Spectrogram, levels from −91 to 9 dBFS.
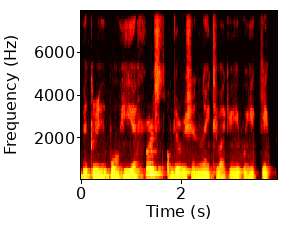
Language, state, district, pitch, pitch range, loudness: Sumi, Nagaland, Dimapur, 190 Hz, 180-205 Hz, -15 LUFS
